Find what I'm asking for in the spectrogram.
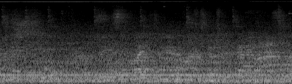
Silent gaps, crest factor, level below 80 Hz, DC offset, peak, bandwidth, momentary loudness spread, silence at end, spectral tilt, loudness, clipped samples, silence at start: none; 12 dB; -48 dBFS; under 0.1%; -16 dBFS; over 20 kHz; 2 LU; 0 s; -5.5 dB/octave; -30 LUFS; under 0.1%; 0 s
